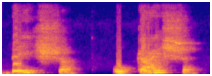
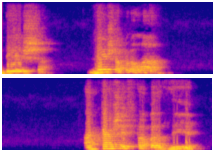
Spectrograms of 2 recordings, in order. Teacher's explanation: o que ocorre, em geral, com esses dois ditongos, quando eles ocorrem no meio da palavra, é uma deditongação.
